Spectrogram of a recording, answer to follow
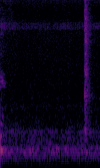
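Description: Near silence: room tone, broken by a single short click near the end.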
